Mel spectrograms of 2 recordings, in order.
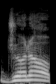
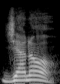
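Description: First: جنا as "junā"; rounded "u" after the j in جنا; damma sound. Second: جنا as "janā"; fatha on first letter. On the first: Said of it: "به ضم دوم". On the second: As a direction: open "a" after the j in جنا. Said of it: "به فتح اول". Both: Shown as a demonstration.

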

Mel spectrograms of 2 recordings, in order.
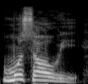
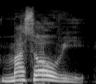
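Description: First: مساوی as "mosāwi"; rounded "o" after the m in مساوی; damma on first letter. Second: مساوی as "masāwi"; fatha on first letter. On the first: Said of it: "به ضم اول". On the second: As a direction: open "a" after the m in مساوی. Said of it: "به فتح اول". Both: Shown as a demonstration.

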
